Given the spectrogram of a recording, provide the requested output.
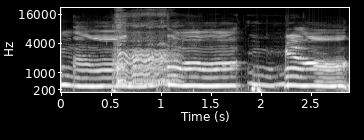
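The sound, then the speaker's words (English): A voice imitates the motor of an electric driver's side car seat, only one side of which moves back, with a steady, buzzy hum held at one pitch, pausing briefly before resuming for another second. “Only one side of it will go back. Oh, it's electric.”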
